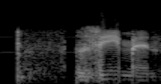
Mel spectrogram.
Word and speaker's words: Zeeman: Zeeman. Okay, and can you say the first letter? I may be pronouncing that wrong. What's the first letter of that word? Zulu. It's Z-E-E-M-A-N.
